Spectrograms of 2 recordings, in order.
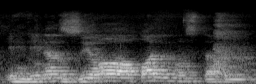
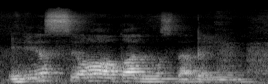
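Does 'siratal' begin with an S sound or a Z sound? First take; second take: Z; S. First: Siratal begins with a Z sound. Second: Siratal begins with a plain S sound. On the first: "Ada yang guna z" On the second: "Ada yang baca bukan sad tapi sin"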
